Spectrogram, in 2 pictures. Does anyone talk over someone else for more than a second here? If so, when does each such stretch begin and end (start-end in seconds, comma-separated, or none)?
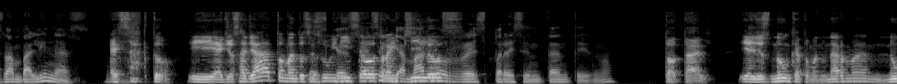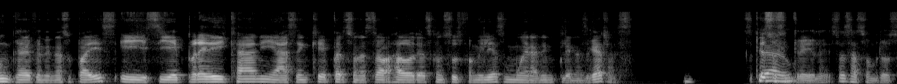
3.0-4.7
